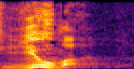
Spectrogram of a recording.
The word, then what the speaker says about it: Yuma: Now, one thing sister told me, she said, you pronouncing human. It's Yuma.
